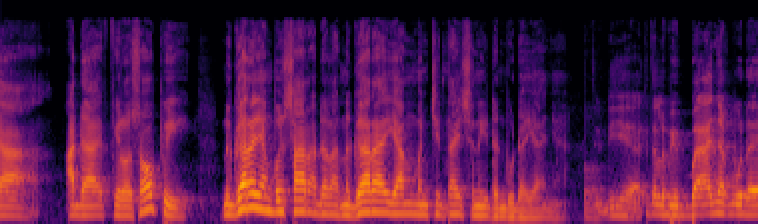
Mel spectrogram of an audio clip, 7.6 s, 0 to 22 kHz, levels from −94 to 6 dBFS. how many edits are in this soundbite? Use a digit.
1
